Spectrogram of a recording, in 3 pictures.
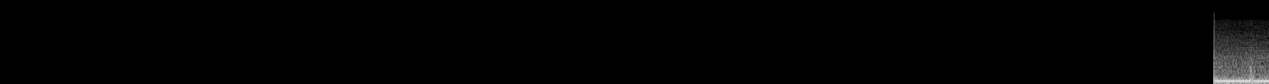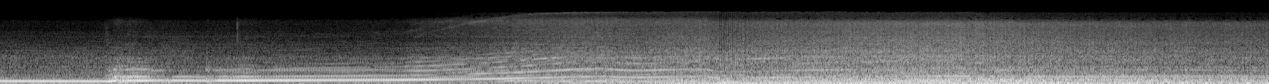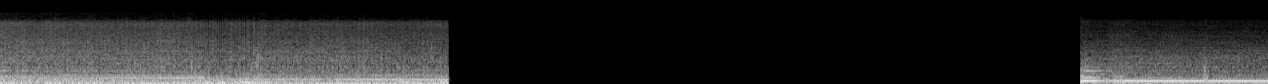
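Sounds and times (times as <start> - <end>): car engine accelerating: 12.2 - 29.9, 36.2 - 38.0
loud rough wind rush: 16.4 - 29.9.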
